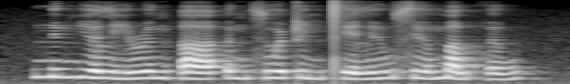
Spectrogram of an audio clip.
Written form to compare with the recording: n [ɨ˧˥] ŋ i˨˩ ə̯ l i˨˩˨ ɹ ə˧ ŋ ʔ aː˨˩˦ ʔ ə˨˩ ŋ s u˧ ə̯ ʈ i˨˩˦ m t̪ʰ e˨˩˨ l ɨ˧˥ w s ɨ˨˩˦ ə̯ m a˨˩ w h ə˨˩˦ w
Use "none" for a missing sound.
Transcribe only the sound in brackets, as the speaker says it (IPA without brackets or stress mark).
ɨ˧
